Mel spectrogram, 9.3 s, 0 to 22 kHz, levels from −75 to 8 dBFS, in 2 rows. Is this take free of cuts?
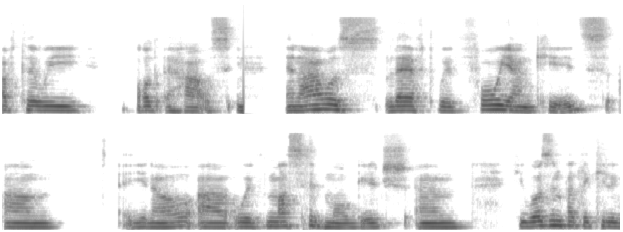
no; 1 cut; at 1.8 s

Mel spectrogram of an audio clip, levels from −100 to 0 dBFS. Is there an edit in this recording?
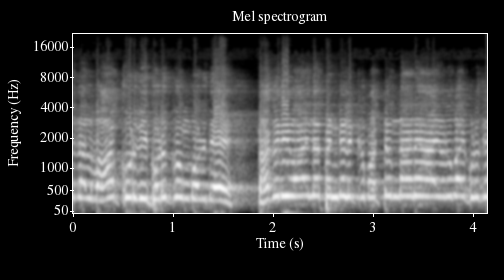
no; 0 cuts

